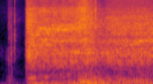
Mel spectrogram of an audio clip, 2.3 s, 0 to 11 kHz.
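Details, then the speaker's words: 6.7 Cummins in a 4th Gen Ram, started after changing both fuel filters and priming fuel: starter catches at once and settles into a steady, deep diesel idle with no stumble or misfire; healthy start. "just like that guys we got the truck running Perfect"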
